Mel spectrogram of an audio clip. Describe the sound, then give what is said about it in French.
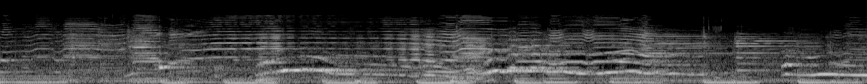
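A dog howls along to a harmonica playing blues, its long wavering cries sliding up and down in pitch over the steady reedy harmonica tones, sustained for the whole stretch. “Alors, on croit que le chien est en train d'avoir des râles de plaisir, mais peut-être qu'il y a un peu de souffrance dans ce chant de chien.”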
